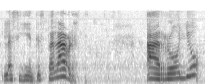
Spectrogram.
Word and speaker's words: arroyo: En este caso, lo más correcto es pronunciar arroyo, pero muchas de las veces por hablar rápido pronunciamos arroyo.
